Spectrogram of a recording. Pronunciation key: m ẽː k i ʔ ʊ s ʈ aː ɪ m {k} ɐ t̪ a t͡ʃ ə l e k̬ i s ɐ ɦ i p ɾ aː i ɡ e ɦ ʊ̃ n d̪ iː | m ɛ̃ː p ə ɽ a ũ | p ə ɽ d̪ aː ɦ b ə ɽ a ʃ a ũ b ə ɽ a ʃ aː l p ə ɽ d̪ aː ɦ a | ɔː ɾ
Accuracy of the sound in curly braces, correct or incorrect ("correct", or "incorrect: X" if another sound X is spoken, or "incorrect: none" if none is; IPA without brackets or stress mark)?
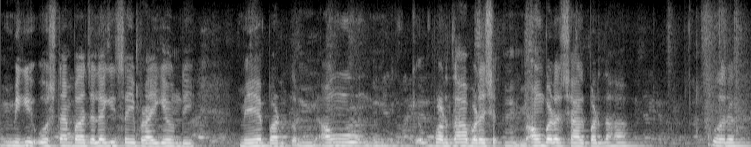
incorrect: p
